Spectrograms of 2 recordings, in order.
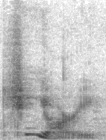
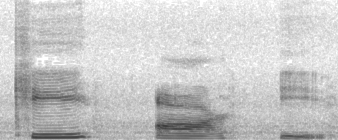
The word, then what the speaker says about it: Chiari: title of this video you're going to want to pronounce it GRE but trust me it's key are e malformation what is Chiari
